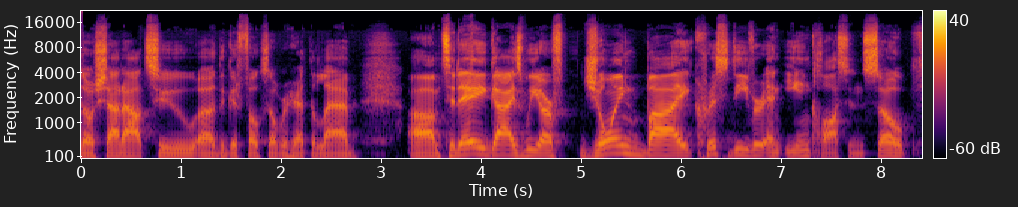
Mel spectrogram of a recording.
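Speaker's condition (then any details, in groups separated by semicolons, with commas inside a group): No condition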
